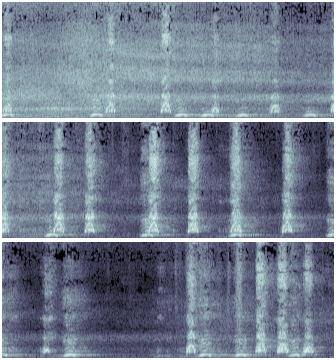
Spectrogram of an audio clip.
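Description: A large dog, staying away from a fence, barks over and over, loud, fairly deep barks coming in irregular runs, often in quick pairs, with one brief pause before the barking resumes; no one speaks.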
